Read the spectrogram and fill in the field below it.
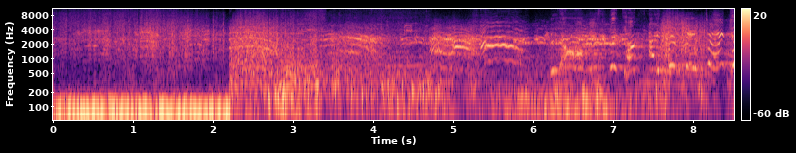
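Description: A deep, heavy rumble of thunder rolls over the mountains for a couple of seconds, then fades as a flock of harsh, screeching birds takes over, calling loudly and repeatedly.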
